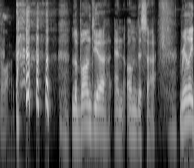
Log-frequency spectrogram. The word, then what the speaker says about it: Le Bon Dieu: Both have three syllables. At least I think Le Bon Dieu has three syllables.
